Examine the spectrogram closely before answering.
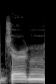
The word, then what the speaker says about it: Jordan: But yeah, Jordan is like an old southern pronunciation as my dad used to say.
